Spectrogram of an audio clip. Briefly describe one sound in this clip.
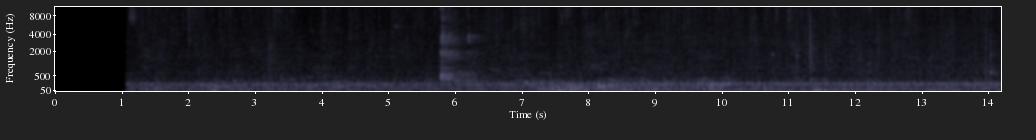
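A crowd of men and women chatter quietly in a large, echoing hall.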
